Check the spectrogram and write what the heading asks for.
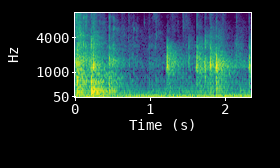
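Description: A few faint, light taps and clicks over a low, steady rumble of room noise.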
